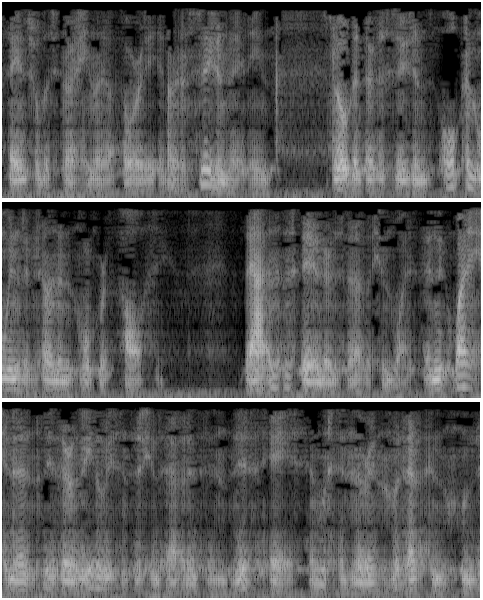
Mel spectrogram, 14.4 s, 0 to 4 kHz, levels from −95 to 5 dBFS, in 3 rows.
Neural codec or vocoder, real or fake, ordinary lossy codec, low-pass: autoencoder, 22.05 kHz, a latent of 192 numbers a frame, VITS, trained on many speakers; fake; MP3, 16 kbps; 3.6 kHz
